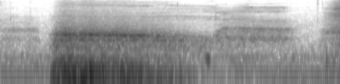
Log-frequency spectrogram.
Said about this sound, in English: Is my breath nice and warm?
